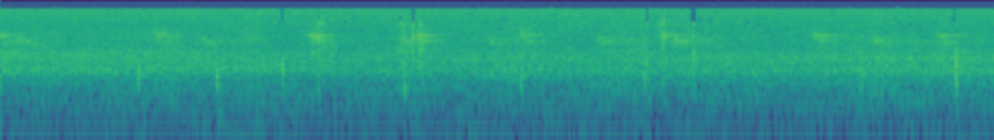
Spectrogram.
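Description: Metal tools clink softly against metal parts.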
